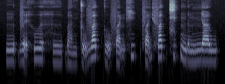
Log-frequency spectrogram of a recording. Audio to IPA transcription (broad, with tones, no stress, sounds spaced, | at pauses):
n ə˨˩ p̚ v ɛ̰˧˨ h u˧ ə̯ h ə̤ː˨˩ ɓ a̤˨˩ ŋ t̪ o̰˧˨ v a˦˥ t̚ k o˧˩ f a̰˧˨ ŋ x i˦˥ k̚ f a̰˧˨ j f a˦˥ t̚ t͡ɕ ə˦˥ t̚ ŋ ə˧ n ɲ a˧ w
